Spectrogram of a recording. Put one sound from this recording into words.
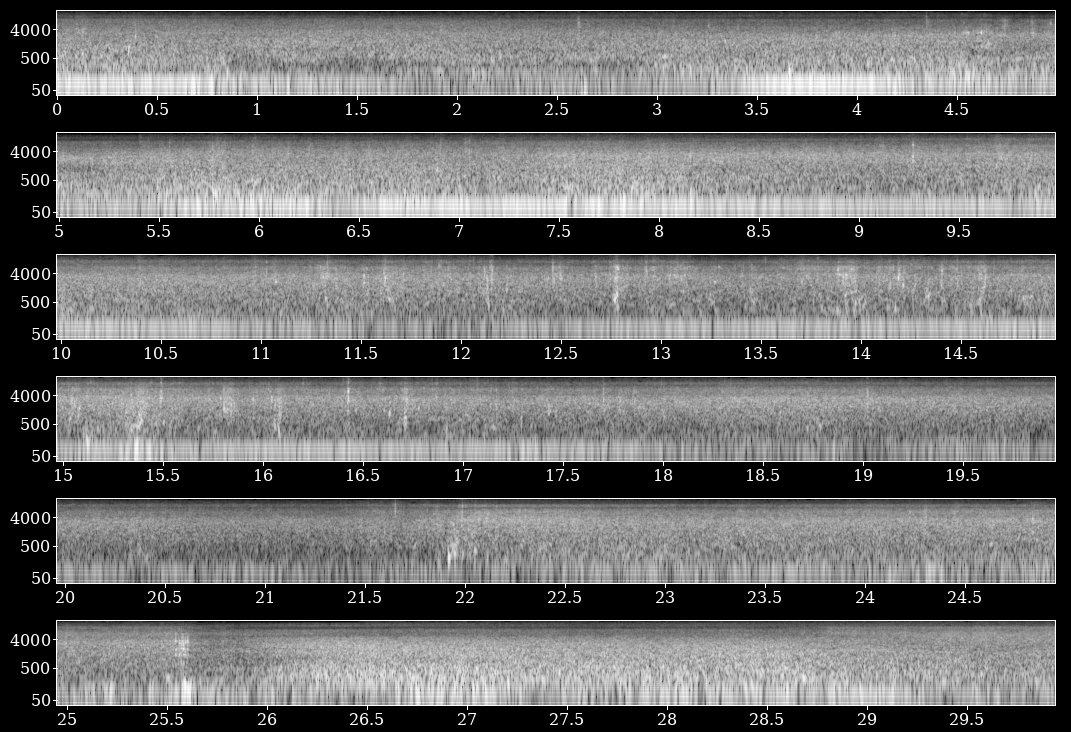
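Wind blows steadily across a microphone outdoors.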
